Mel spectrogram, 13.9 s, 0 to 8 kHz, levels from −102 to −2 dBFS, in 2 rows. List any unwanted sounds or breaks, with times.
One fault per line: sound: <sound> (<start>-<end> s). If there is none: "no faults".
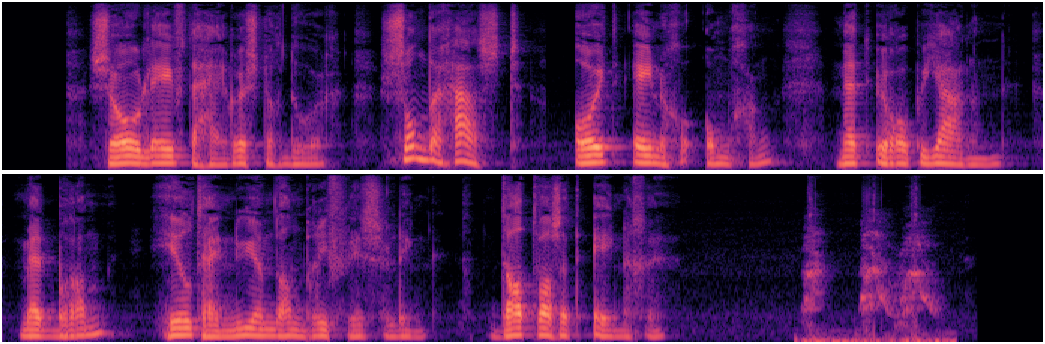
sound: bark (12.2-13.3 s)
